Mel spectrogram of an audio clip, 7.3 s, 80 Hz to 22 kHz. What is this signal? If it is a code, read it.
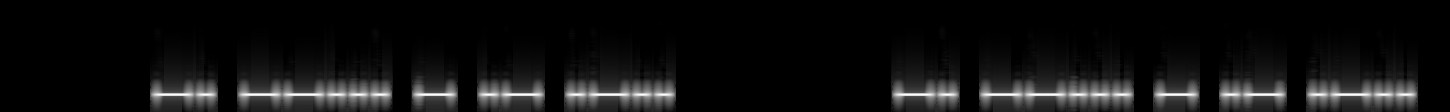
Morse code, heard as a keyed tone, about 21 wpm, 700 Hz. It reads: N7TAL N7TAL
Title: USA Call Signs - 5 Characters - Repeated 2x - 22wpm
